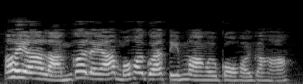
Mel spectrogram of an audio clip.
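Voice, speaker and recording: High, lively gossipy office woman. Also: fast talker. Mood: hurried, bossy. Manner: animated, blunt, chatty. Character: gossipy, bossy, exasperated female office colleague. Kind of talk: Cantonese radio drama acting.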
